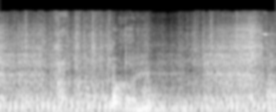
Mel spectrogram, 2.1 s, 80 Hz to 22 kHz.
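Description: KTM 125 SX two-stroke single-cylinder dirt-bike engine running as the bike is ridden slowly through mud, heard close from the rider's helmet camera, with a short exclamation from the rider just under a second in.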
